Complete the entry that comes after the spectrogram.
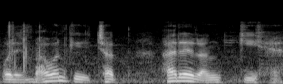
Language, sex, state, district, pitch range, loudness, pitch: Hindi, male, Himachal Pradesh, Shimla, 100-135 Hz, -17 LUFS, 110 Hz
